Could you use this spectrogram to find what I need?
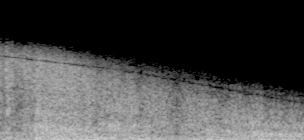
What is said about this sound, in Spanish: ¿Ha escuchado alguno? Sí, es un rayo. Estos se producen cuando hay descargas eléctricas en la atmósfera.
